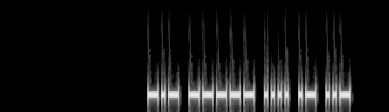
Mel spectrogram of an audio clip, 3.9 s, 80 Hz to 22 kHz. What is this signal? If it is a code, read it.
Morse code, heard as a keyed tone, about 36 wpm, 700 Hz. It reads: K0HAU
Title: USA Call Signs - 5 Characters - 35wpm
